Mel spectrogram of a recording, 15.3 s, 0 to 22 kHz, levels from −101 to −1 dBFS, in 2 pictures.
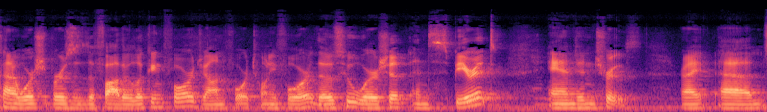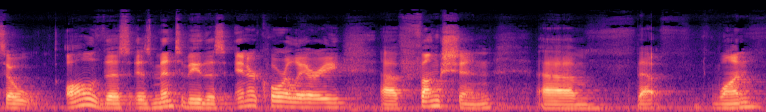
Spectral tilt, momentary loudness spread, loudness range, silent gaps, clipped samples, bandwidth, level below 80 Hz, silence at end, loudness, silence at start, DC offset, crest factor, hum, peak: -5 dB/octave; 12 LU; 3 LU; none; under 0.1%; 13.5 kHz; -50 dBFS; 0 s; -20 LUFS; 0 s; under 0.1%; 20 dB; none; -2 dBFS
